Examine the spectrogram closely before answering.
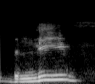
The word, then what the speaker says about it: believe: Similarly, in believe, canal, suggest. Now these words receive a stress on their second syllable. Leave is stressed in canal, nal is stressed in suggest, jest is stressed.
